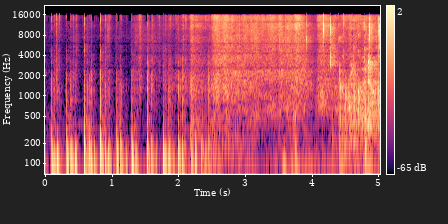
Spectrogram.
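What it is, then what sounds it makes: Cork pad. Fingertips tap a rounded, solid, palm-sized cork oval pad held close to the camera in a tapping trigger test. About seventeen dull, deep, quick taps come in an uneven run over the first half. Softer rubbing and brighter scratchy handling noises follow.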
